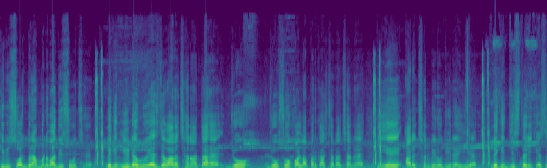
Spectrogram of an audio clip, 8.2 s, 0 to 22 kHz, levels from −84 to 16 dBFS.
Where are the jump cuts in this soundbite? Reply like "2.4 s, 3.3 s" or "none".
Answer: 1.4 s, 5.7 s, 7.2 s

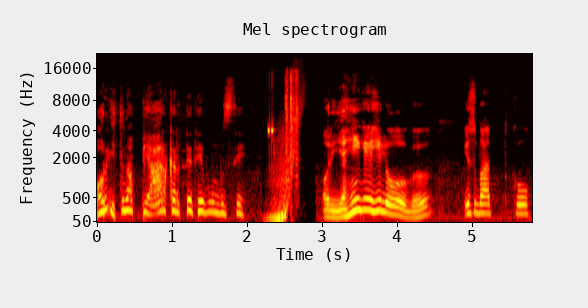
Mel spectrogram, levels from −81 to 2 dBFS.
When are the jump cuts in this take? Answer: 2.6 s

